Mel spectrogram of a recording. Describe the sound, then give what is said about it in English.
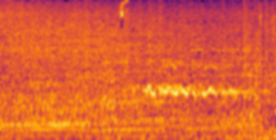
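An Audi car swerving off a motorway and up a grass embankment, its engine roaring loud and unbroken, with a brief squeal-like tone rising over the noise. “The Audi driver swerves off the motorway and up a grass embankment. Struggling to keep control, he zooms along”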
